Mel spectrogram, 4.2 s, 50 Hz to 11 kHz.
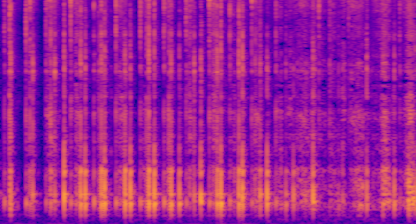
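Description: Long nail tips rapidly tap and scratch along the side and top edge of a small wooden box with visible wood grain. The quick, dry knocks carry a hollow midrange tone around 440 Hz with almost no ring, mixed with brief scratchy rasps between the taps.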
